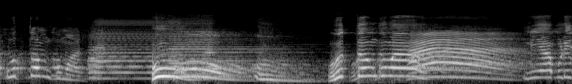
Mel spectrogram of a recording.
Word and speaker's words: উত্তম কুমার: কুত্তেল কুমার নয়, হ্যাঁ। বলো উত্তম কুমার।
